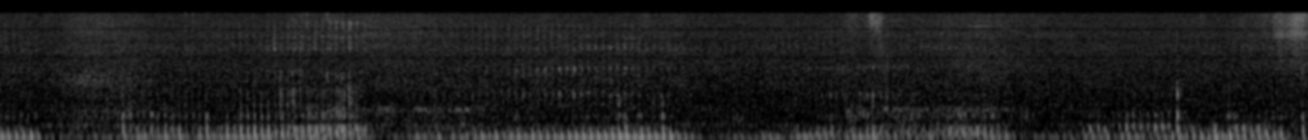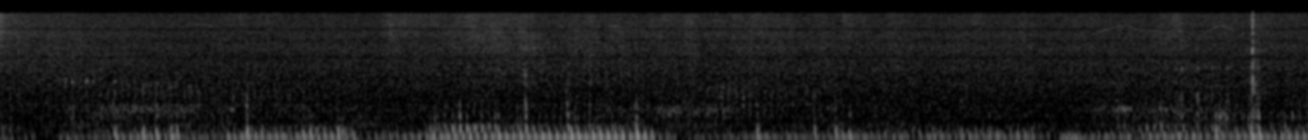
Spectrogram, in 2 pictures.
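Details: Coconut, a blue British Shorthair pet cat lying beside a person on a sofa, asking for cuddles. He purrs in a low, rumbling way, in swelling bursts of one to two seconds. The bursts alternate with quieter gaps, with faint rustles between.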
